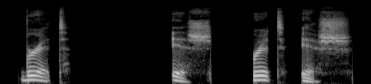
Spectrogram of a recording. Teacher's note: Emphasize Brit and soften ish.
